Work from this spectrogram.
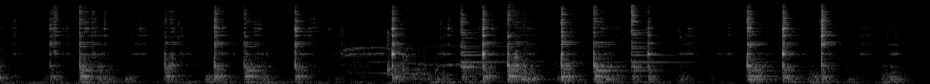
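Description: Roasted gram dry-roasting in a pan, a spoon stirring and scraping in a steady rhythm of close, bright metallic clinks and scuffs, with no voices.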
